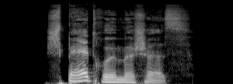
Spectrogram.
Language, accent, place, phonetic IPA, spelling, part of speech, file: German, Germany, Berlin, [ˈʃpɛːtˌʁøːmɪʃəs], spätrömisches, adjective, De-spätrömisches.ogg
- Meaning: strong/mixed nominative/accusative neuter singular of spätrömisch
